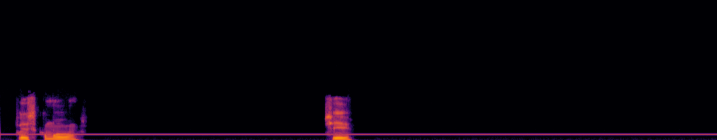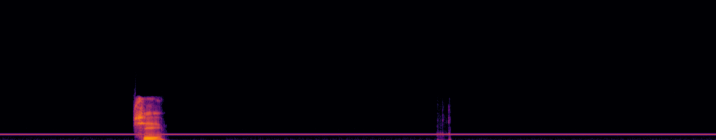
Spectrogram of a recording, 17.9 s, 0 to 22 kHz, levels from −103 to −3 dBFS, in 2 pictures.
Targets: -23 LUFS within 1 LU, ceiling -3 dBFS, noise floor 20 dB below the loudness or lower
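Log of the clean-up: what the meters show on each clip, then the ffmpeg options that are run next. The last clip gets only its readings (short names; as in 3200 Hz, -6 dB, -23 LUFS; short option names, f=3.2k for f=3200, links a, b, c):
steady tone 920 Hz; tone level -51 dBFS; loudness -31.5 LUFS; peak -13.0 dBFS; loudness target -23.0 LUFS
-> -af "bandreject=f=920:w=30"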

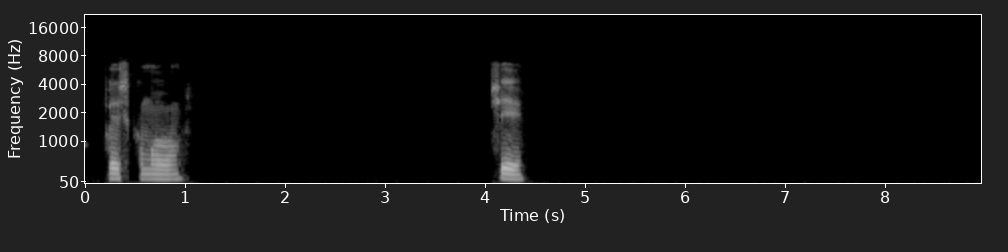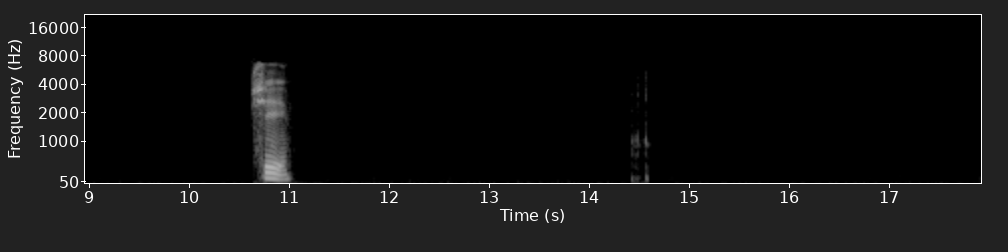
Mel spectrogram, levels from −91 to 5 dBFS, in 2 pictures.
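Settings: steady tone none; loudness -31.0 LUFS; peak -13.0 dBFS; loudness target -23.0 LUFS
-> -af "volume=8dB"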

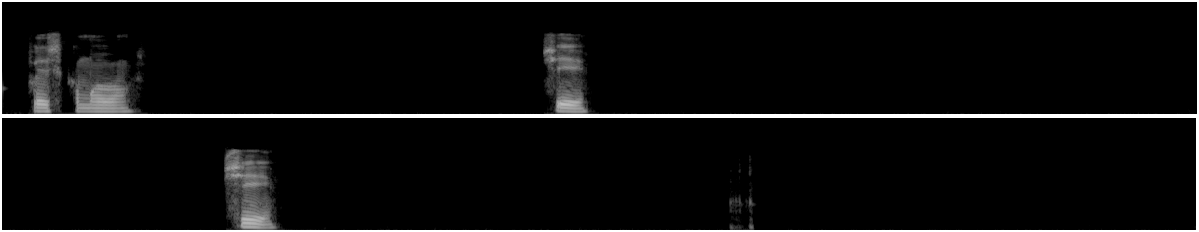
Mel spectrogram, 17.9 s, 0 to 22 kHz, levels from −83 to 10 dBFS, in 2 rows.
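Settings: loudness -23.0 LUFS; peak -5.0 dBFS; noise floor -81 dBFS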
